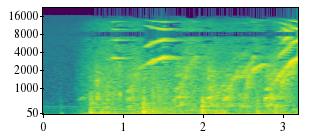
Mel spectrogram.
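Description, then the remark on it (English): Rapid, high-pitched squeaks and chirps repeat in quick bursts, fairly loud, with light patter and shuffling underneath; a guinea pig squeaking excitedly. “Guinea pig?”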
